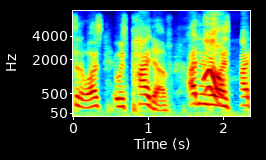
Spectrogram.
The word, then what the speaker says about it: Pidove: I don't like the pronunciation of pie dove. because you think pit of. It's pidove.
